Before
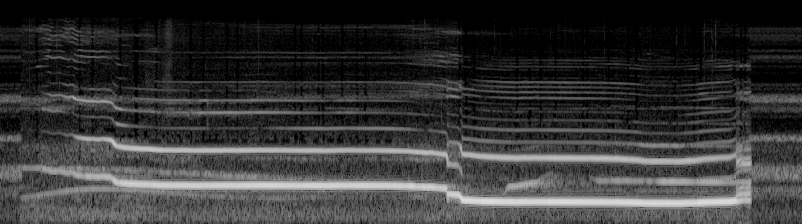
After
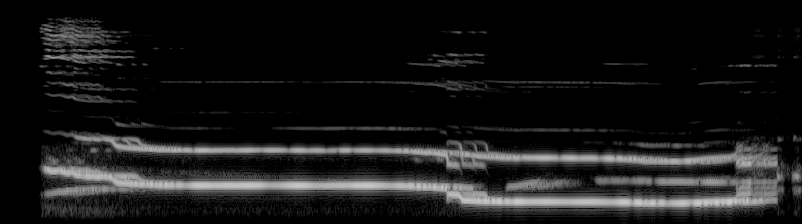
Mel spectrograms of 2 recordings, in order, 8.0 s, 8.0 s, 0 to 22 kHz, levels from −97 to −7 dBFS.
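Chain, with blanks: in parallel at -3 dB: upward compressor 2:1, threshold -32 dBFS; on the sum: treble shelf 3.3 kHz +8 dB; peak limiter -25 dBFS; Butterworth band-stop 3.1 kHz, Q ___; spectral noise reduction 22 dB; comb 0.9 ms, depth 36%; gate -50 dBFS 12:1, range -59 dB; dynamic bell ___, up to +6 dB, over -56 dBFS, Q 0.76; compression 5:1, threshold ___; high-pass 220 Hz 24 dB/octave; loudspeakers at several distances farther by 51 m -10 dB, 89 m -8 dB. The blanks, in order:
0.52, 4.4 kHz, -32 dBFS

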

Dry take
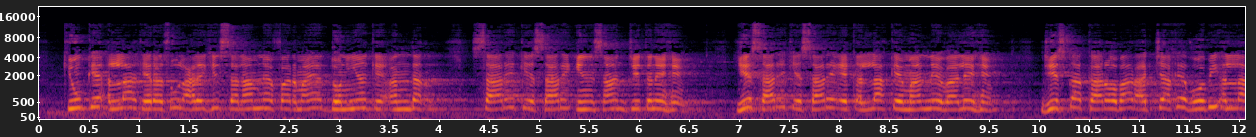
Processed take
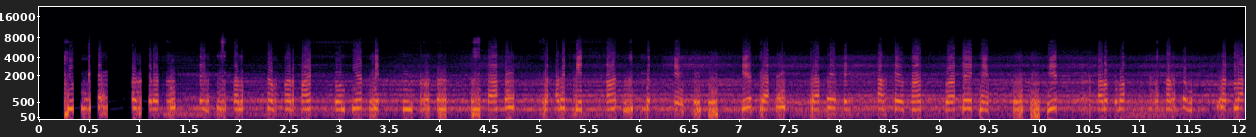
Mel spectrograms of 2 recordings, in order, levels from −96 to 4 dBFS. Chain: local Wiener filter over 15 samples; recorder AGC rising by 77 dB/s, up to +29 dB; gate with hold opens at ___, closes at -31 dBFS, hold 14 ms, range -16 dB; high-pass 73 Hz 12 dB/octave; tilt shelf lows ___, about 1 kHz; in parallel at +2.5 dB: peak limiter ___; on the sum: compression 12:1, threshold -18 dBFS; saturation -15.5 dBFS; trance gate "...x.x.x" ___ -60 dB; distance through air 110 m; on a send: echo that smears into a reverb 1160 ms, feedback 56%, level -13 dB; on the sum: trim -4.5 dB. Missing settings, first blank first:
-30 dBFS, +7.5 dB, -18 dBFS, 177 bpm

